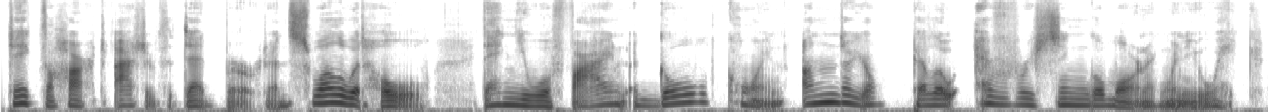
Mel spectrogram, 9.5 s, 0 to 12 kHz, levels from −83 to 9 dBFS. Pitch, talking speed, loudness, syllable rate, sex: 150 Hz, 175 wpm, -22 LUFS, 4.3 syllables/s, male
